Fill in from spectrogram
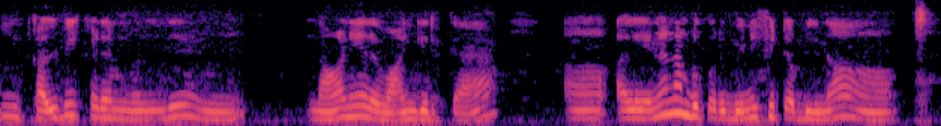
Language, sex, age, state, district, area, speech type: Tamil, female, 18-30, Tamil Nadu, Kallakurichi, rural, spontaneous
